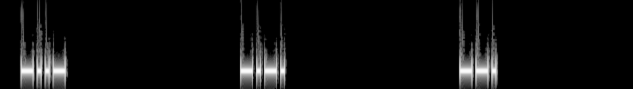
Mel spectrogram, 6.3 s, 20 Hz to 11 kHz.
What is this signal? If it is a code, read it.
Morse code, heard as a keyed tone, about 31 wpm, spaced as for 5 wpm, 690 Hz. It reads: XCG
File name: Lesson 37e - Letter x - Three Characters 30wpm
